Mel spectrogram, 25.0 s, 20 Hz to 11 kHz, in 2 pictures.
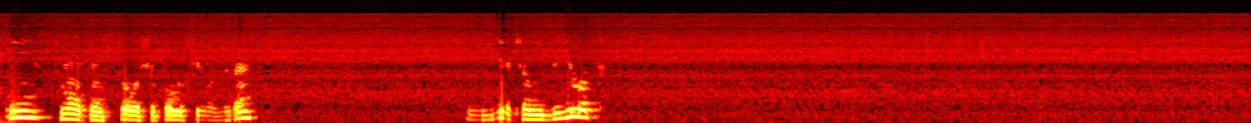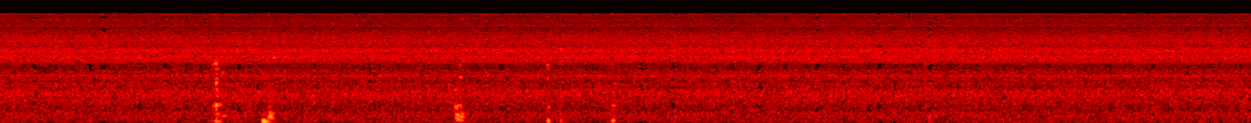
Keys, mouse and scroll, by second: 0.8-14.7 drag, 15.2-17.0 middle drag, 17.9 click, 18.6-25.0 drag.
